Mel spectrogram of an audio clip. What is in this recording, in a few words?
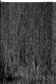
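splash big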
